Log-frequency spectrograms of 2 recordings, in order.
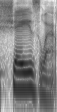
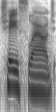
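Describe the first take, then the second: First: The first word is said like 'shays'. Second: The first word is said like 'chase'. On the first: The speaker calls it right. "It's actually Shays Lounge" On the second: The speaker calls it wrong. "I said it was Chase Lounge"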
